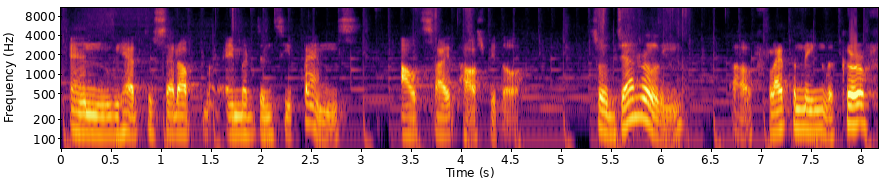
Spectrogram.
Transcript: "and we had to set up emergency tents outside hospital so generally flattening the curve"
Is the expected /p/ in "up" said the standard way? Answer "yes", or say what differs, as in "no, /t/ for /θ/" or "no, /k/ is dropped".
yes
